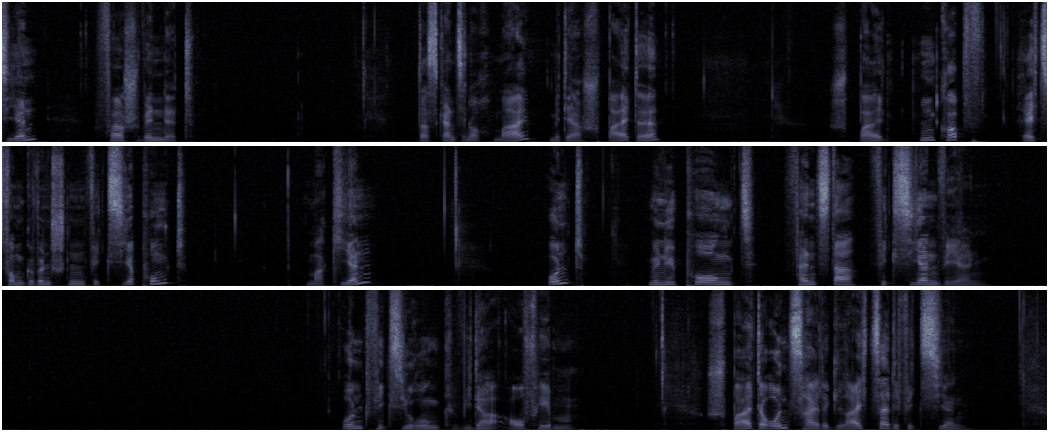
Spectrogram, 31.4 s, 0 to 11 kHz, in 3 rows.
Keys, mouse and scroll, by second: 0.7 click, 6.6 click, 17.7 click, 19.5 click, 24.2 click, 25.8 click.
